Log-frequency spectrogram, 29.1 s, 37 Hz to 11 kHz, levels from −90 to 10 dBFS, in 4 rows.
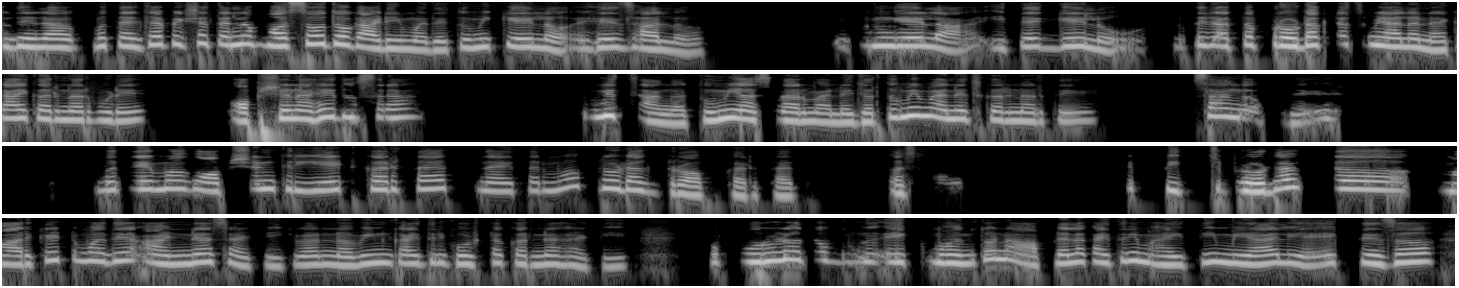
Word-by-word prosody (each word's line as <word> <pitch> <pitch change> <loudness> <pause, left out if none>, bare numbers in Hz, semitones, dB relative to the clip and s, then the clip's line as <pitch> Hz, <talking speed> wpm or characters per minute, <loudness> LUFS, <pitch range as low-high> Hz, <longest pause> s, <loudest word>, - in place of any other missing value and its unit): मग 260 - -2
ते 265 - +5
ना 250 -1 +4 0.3
त्यांच्यापेक्षा 310 +4 +1
त्यांना 320 +1 +4
बसवतो 320 +4 +5
गाडीमध्ये 225 -5 +1
तुम्ही 250 +1 -1
केलं 255 -8 +1
हे 250 +1 +2
झालं. 215 -9 -2 0.7
इथून 285 -1 0
गेला, 280 -7 +3
इथे 230 +3 -3
गेलो, 265 -7 +1 0.4
ते 290 -1 0
आता 285 +3 -1
प्रॉडक्टच 295 +3 +4
मिळालं 265 -5 +4
नाही. 205 -1 -1
काय 275 0 +3
करणार 245 -3 +1
पुढे? 230 0 -2 0.5
ऑप्शन 270 +4 +2
आहे 265 +3 +4
दुसरा? 290 -1 -2 0.9
तुम्हीच 330 +1 +6
सांगा 200 -6 -2
तुम्ही 255 +5 +5
असणार 235 -3 +1
मॅनेजर 205 -1 0
तुम्ही 315 +3 +6
मॅनेज 265 -6 +2
करणार 225 -3 0
ते 215 +1 -6 0.6
सांगा 315 -5 +1
पुढे. 200 +3 -10 1.1
मग 275 - -2
ते 295 - +2
मग 305 0 0
ऑप्शन 305 +5 -1
क्रिएट 275 0 -2
करतात, 300 +2 -1 0.2
नाहीतर 260 0 -5
मग 310 +7 -3
प्रॉडक्ट 290 -6 0
ड्रॉप 195 -5 0
करतात 175 -2 -7 0.5
असं 210 - -7
आहे. - - -24 1.0
पिच 260 -3 -4
प्रॉडक्ट 285 +6 +4
अ, - - +6 0.5
मार्केटमध्ये 305 +5 -1
आणण्यासाठी 245 -5 -1
किंवा 225 +3 -3
नवीन 230 +3 0
काहीतरी 255 0 -3
गोष्ट 240 +2 -2
करण्यासाठी 220 -5 -4 0.4
मग 270 - -7
पूर्णतः 295 -1 +1
एक 275 - -2
म्हणतो 260 +4 +2
ना 355 - +2
आपल्याला 255 +5 -1
काहीतरी 285 +3 0
माहिती 235 -1 0
मिळाली 255 -1 +1
आहे 215 +1 -4
एक 250 - -4
त्याचं 270 +3 +3
260 Hz, 150 wpm, -23 LUFS, 230-290 Hz, 1.1 s, तुम्हीच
